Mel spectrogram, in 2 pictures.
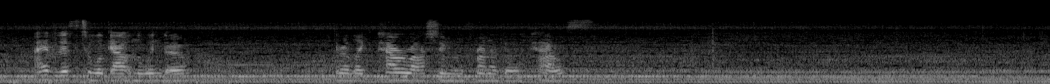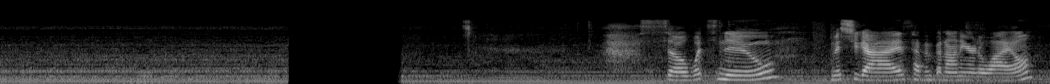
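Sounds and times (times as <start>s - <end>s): pressure washer engine running: 0.0s - 13.4s, 14.6s - 21.0s.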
